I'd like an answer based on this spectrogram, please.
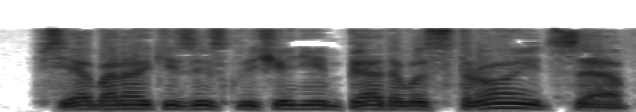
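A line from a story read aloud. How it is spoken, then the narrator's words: Policeman shouting. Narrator (Russian): прокричал полицейский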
